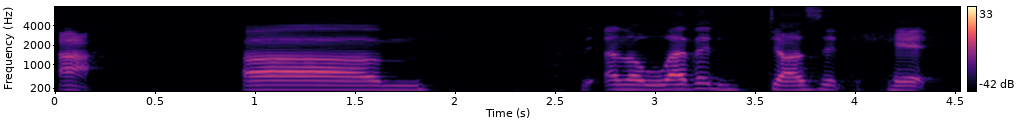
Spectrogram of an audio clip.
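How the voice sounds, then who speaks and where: Bright-voiced man running a tabletop role-playing game. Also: fairly high pitch, monotone, extremely slow, clear, resonant tone. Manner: casual, hesitant, profane. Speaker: game master.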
